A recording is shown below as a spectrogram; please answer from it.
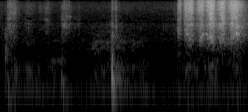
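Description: Faint workbench handling sounds: a single light click about a second in, then a brief dry rubbing near the end as hands rub together, over a steady low hum.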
